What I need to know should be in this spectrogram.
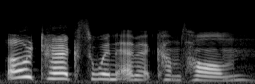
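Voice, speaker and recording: A woman's voice: fairly high pitch, lively intonation, extremely slow, slight background noise, full character voice. A woman playing a laid-back, teasing, reassuring friend in an audio roleplay, with a breezy, casual manner, on a slightly muffled recording.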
